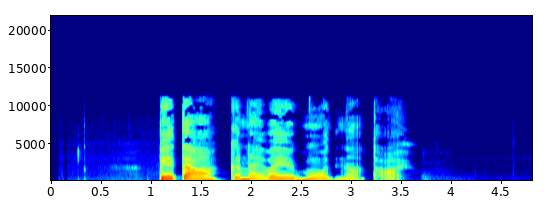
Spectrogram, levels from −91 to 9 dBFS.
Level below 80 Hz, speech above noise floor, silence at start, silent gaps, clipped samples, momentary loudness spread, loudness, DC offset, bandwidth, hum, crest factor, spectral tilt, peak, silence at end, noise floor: -54 dBFS; 59 dB; 1.1 s; none; under 0.1%; 17 LU; -21 LUFS; under 0.1%; 11.5 kHz; none; 22 dB; -5.5 dB/octave; 0 dBFS; 1.3 s; -79 dBFS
